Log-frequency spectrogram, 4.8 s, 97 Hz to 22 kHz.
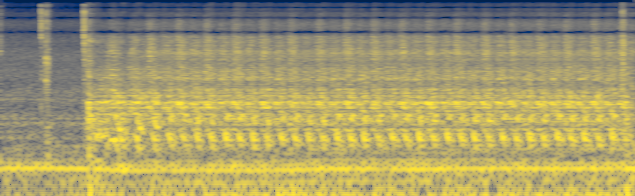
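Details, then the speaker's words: Honda EF Civic after chassis and hybrid OBD0/OBD1 engine harness swap, jump-started in neutral: extended fast cranking with starter whine, engine never catches; owner suspects out of fuel. "Probably out of gas."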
